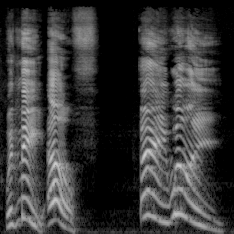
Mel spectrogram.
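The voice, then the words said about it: Imitates the cartoonish voice of Alf. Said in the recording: “my Alf impression ... Oh, that's pretty good”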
